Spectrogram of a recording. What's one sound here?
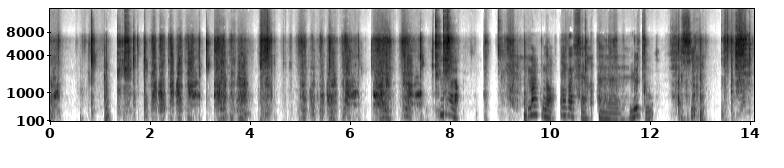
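Cardboard rustles and scrapes.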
